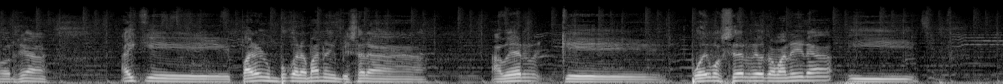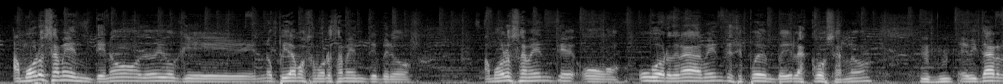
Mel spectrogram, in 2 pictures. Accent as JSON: {"language": "Spanish", "town": "Quilmes", "region": "Buenos Aires Province", "country": "Argentina", "said": "Bueno, yo fui a la casa del vecino. De ahí nos fuimos caminando hasta el centro de Quilmes."}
